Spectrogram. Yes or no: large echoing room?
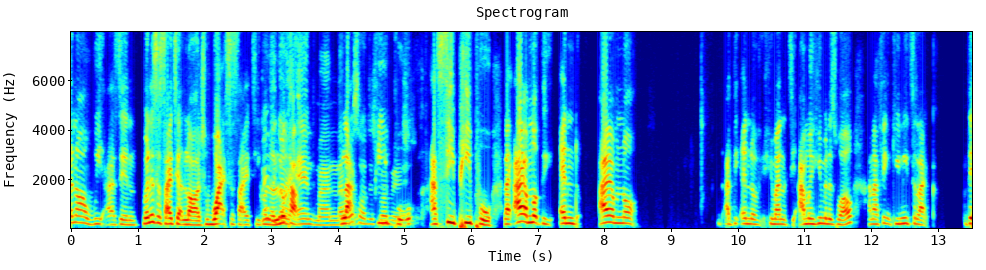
no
